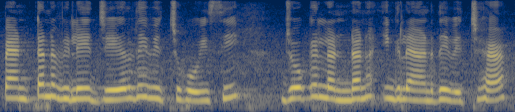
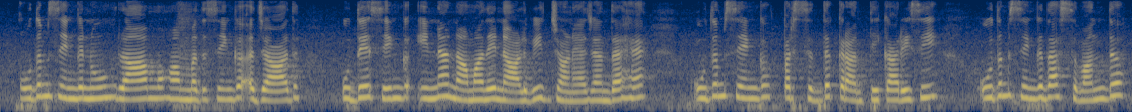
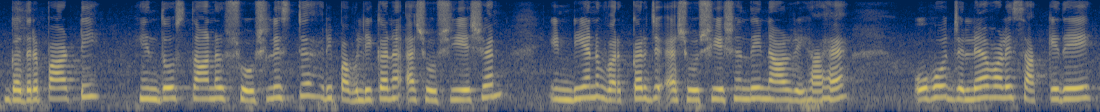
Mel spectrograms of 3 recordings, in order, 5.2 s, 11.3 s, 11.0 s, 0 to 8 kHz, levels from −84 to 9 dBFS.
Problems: background sounds at intervals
